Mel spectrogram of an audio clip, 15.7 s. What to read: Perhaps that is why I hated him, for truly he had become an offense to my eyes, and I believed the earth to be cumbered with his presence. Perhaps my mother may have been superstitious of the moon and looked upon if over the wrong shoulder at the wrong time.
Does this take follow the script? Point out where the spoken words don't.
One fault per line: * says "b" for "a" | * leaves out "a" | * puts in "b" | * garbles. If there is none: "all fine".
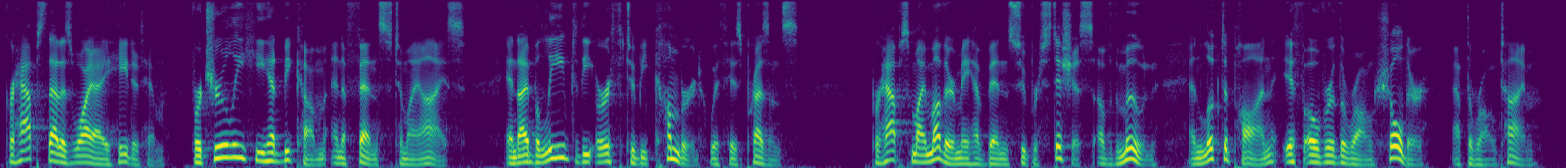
all fine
